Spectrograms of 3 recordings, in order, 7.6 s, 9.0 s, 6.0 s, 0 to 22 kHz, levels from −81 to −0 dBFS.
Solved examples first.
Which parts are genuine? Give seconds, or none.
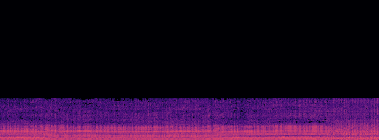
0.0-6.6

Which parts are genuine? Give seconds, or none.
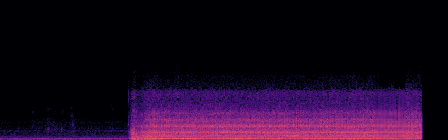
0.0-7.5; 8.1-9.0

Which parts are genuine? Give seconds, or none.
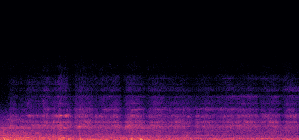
0.0-1.2; 1.9-3.6; 4.1-6.0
